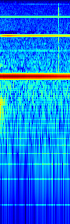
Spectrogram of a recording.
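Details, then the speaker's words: AED training demonstration: after the device advises a shock and the flashing button is pressed, a steady, high-pitched electronic tone marks the shock being delivered. "Shock delivered. The AED will either direct you to push the shock button or to begin CPR."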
